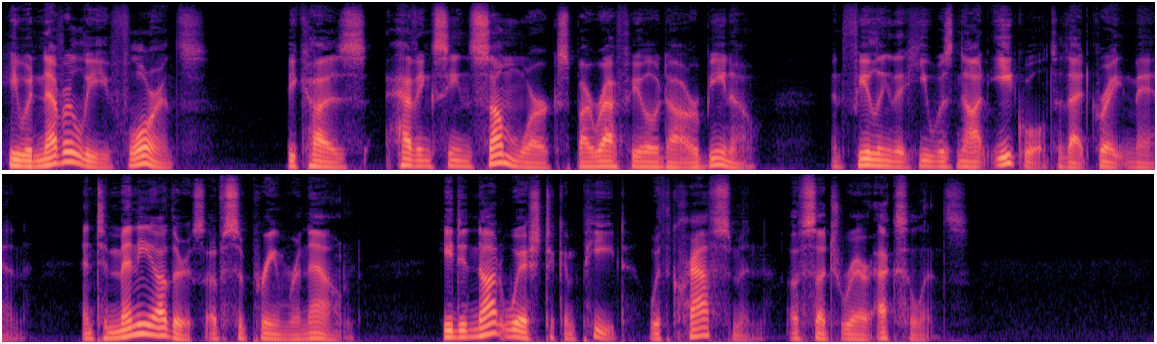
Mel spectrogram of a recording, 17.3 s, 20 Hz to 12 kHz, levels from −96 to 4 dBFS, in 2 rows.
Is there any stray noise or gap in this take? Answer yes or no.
no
